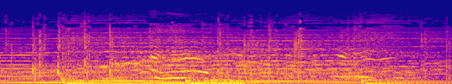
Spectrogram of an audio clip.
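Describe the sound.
Steady footsteps of men approaching in a cave thud along at a walking pace over a low droning hum, with muffled voices murmuring underneath throughout.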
